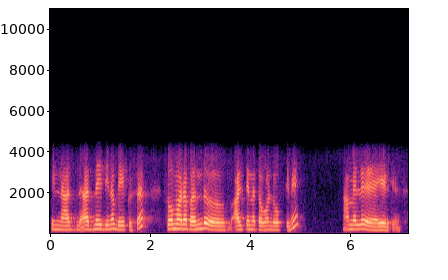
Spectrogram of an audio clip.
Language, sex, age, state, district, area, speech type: Kannada, female, 18-30, Karnataka, Davanagere, rural, conversation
